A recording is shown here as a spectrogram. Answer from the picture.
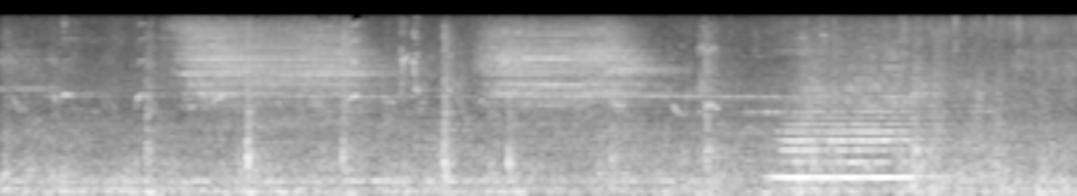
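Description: Jaipur–Udaipur Intercity Express rolling slowly into a station as it brakes, rumbling, with clanks from the wheels over rail joints and two spells of high-pitched wheel squeal. A short, loud train horn blast sounds about five seconds in.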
